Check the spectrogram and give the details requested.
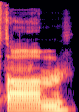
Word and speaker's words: Thom: Tells Tom that come on, I can be forgiven for saying that because it's spelled Thom. Dang it! It is spelled Thom.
